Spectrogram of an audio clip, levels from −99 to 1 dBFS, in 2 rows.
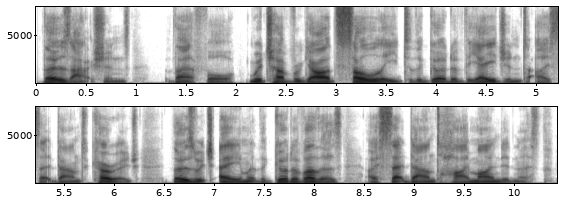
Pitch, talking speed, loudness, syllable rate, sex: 100 Hz, 180 wpm, -20 LUFS, 5.2 syllables/s, male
